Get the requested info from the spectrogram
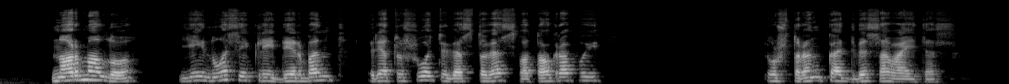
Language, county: Lithuanian, Panevėžys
